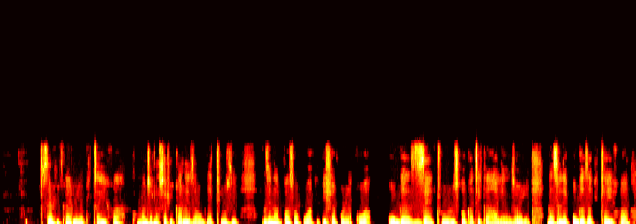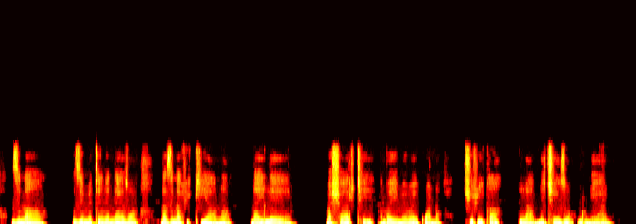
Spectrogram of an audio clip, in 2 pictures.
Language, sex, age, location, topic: Swahili, female, 25-35, Wajir, government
